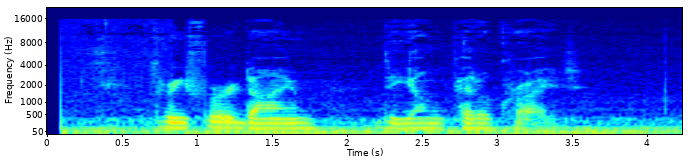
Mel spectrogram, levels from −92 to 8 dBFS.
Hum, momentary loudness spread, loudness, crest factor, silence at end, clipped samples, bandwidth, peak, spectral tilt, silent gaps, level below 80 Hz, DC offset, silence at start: none; 14 LU; -34 LUFS; 18 dB; 0 s; under 0.1%; 16 kHz; -14 dBFS; -8 dB/octave; none; -40 dBFS; under 0.1%; 0.1 s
